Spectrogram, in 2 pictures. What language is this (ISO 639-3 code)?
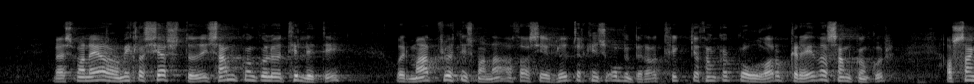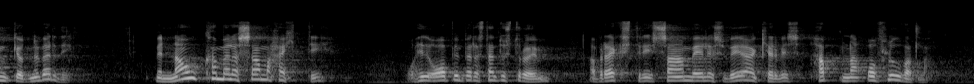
isl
